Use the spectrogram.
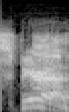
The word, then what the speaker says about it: Spira: over to the us with spira or spyra how do you want me to pronounce this good morning la congratulations to the lakers spire you're not there are they there i am yeah it's spira thank you so much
